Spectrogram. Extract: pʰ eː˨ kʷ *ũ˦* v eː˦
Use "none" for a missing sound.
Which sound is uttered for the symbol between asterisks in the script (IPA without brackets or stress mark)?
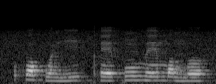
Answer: ũ˦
